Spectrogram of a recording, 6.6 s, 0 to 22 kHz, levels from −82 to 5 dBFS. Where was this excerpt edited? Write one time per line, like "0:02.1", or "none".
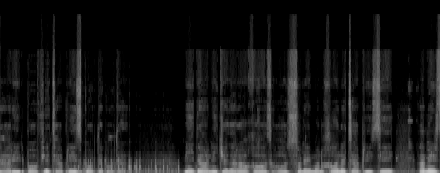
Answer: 0:02.7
